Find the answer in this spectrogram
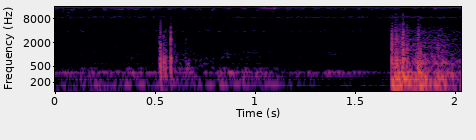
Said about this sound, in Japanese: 少し花火の音と光を楽しもうか。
